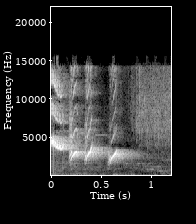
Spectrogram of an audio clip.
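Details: Oriental magpie-robin, a second bird joining in loud singing with another: three quick, bright whistled notes, each sweeping upward, rapidly delivered within about a second and then fading to quiet.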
